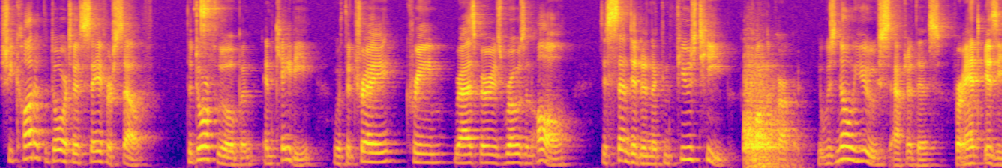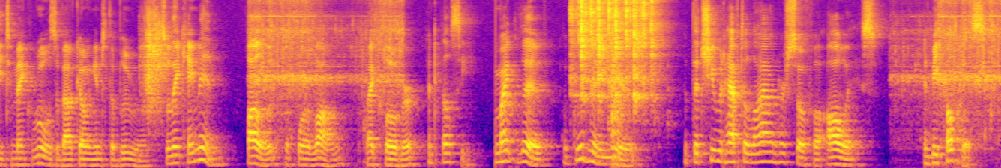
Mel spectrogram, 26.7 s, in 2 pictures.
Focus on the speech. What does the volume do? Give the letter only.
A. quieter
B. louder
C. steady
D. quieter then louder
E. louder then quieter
C.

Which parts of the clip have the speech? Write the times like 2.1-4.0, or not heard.
0.0-26.6.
